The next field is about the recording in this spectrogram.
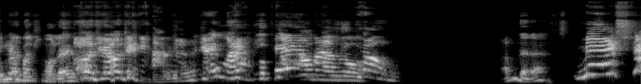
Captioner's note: speaking In Foreign Language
